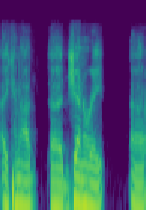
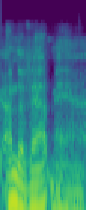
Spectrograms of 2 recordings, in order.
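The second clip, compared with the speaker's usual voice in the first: put-on stoner voice, much lower; 4 semitones lower than usual. Wondering aloud whether he has the stoner feel, in a stoner voice. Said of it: "does he have the kind of the stoner feel?".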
